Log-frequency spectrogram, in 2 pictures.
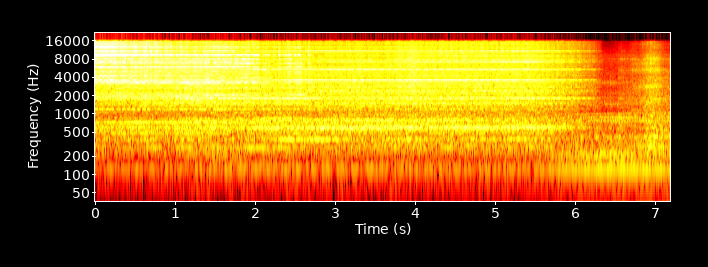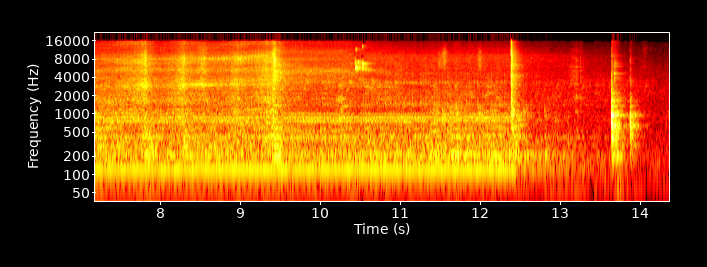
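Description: Bench band saw cutting plywood, a loud high-pitched whine and hiss, for about the first six seconds. Then a quieter steady motor hum with scattered clicks as a benchtop drill press bores holes in the plywood, stopping shortly before the end.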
